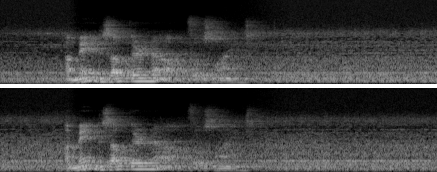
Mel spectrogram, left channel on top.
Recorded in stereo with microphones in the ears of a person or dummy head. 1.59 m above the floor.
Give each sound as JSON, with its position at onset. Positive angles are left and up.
{"t": 0.7, "sound": "a man speaking", "side_deg": -60, "distance_m": 0.7}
